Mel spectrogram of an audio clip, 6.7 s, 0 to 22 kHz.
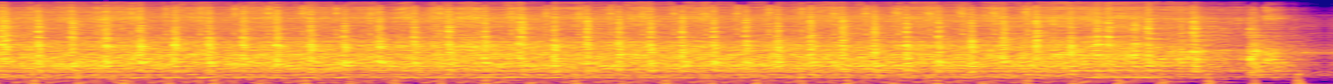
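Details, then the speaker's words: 1986 Honda TRX 125 ATV, spark confirmed, on reserve fuel, cranking: starter whirs with uneven chuffing about three strokes a second, never catches; owner suspects carburetor not picking up fuel. "I was hoping it would fire without having to do anything crazy, but I mean, who knows what the carburetor looks like. I mean, maybe it's not picking up any fuel."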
